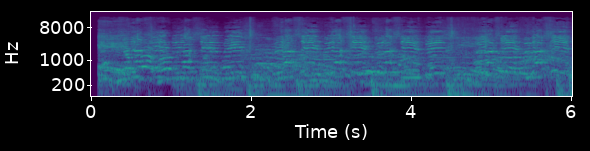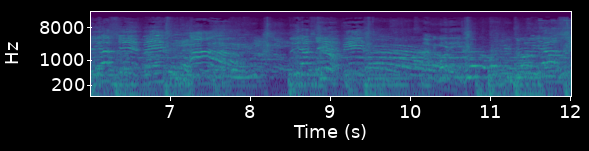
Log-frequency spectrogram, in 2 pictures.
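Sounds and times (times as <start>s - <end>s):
rapping over a beat: 0.1s - 12.0s
deep bass notes: 5.9s - 12.0s.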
